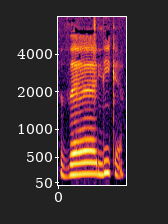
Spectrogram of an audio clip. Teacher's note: دیکھیں یہاں پہ ز آواز نہ آئے، ذال پڑھیں گے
